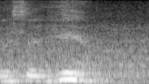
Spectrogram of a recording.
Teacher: Philadelphians raise the vowel A to air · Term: tensing of short A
